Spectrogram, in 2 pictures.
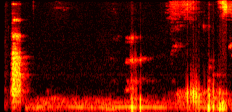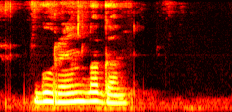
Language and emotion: Russian, neutral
